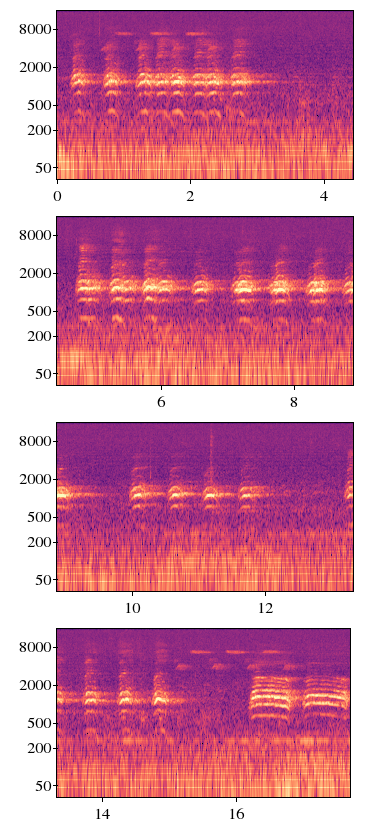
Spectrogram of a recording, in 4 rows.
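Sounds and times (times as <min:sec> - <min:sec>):
bird giving harsh cawing calls: 0:00.2 - 0:03.2, 0:04.7 - 0:12.2, 0:13.2 - 0:17.7.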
